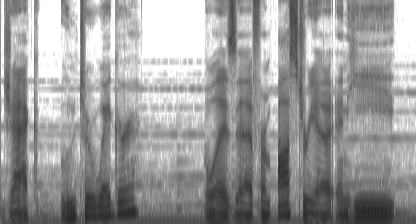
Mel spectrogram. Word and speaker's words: Unterweger: Yeah, there was I don't know how to pronounce his name. Jack Unterweger was from Austria, and he committed murder in Austria, West Germany, Czechoslovakia, and the U.S. Unterweger.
